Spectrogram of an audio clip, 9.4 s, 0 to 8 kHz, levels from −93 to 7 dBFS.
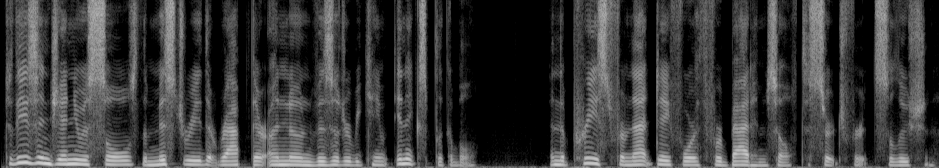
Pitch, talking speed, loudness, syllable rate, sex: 180 Hz, 170 wpm, -21 LUFS, 5.5 syllables/s, female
